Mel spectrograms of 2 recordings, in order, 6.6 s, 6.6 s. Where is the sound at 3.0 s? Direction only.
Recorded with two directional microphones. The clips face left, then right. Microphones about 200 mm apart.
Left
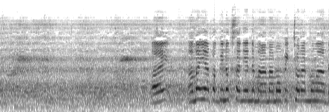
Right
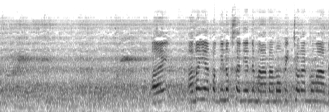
25° left (ahead or behind).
